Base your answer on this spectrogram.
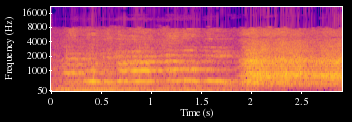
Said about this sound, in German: heben den rechten Arm in die Höhe, zeigen den Faschistenkuss, den man hier Saluto Romano nennt, und schreien laut und vernehmlich Präsente. Wahnsinn, mitten in Rom.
